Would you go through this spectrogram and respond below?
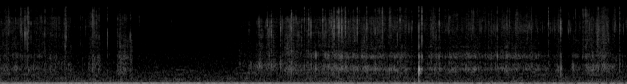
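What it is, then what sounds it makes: Sequin-covered notebook. Long nails brush up and down across the plastic sequins of a rainbow reversible sequin-covered notebook. The result is a continuous, bright, crinkly scratching with rapid rustling strokes and one sharper click partway through, all over a steady low hum.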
